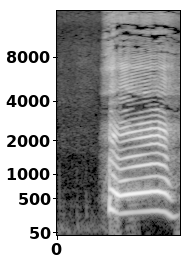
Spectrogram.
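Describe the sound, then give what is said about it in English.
A single drawn-out yawn from a person lying down: a voiced, tonal groan that opens with a brief rise, holds steady for under a second, then trails off. No words are spoken. “this is the only problem with lying down is that I start yawning”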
